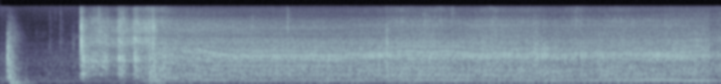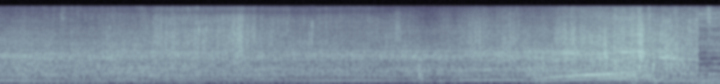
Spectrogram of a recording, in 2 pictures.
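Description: Car engine starting about a second in, flaring briefly and settling to a steady running note, then rising in pitch and getting louder near the end as the car accelerates away.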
